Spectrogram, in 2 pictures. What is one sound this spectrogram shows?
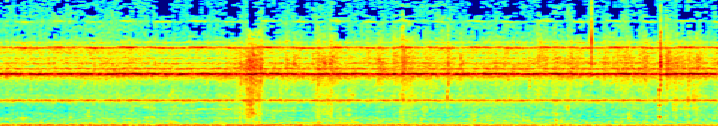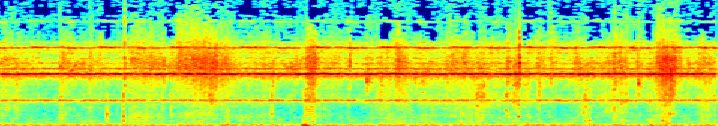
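Dry leaves rustle and crunch under monkeys' feet.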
